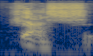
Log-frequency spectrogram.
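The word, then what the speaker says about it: cache: that kind of it sound like cash yeah they there are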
